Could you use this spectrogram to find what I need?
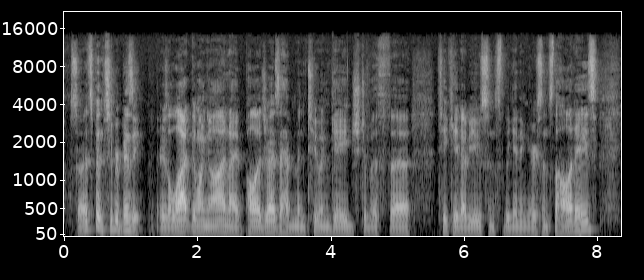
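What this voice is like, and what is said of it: Slightly raspy voice. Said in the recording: “hear it in my voice. I'm a little raspy. ... recovering from a bug”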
